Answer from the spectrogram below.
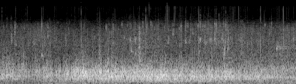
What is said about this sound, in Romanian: Ia privește norii aceia ce se învârtejesc la orizont. Da, da, da. Ia furtuna!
